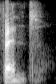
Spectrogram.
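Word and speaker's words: Fendt: Do you put a little bit of twang on that Fent, or do you just how do you say it? It's just Fent.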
